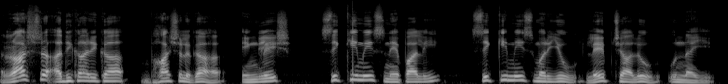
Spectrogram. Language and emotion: Telugu, neutral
